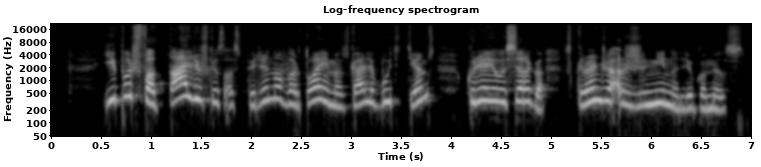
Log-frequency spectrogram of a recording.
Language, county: Lithuanian, Vilnius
